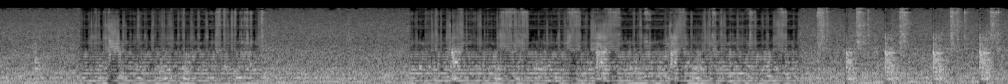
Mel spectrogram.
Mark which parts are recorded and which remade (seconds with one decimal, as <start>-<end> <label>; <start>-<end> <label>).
0.0-0.8 recorded; 0.8-2.6 remade; 2.6-4.1 recorded; 4.1-8.0 remade; 8.0-10.1 recorded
